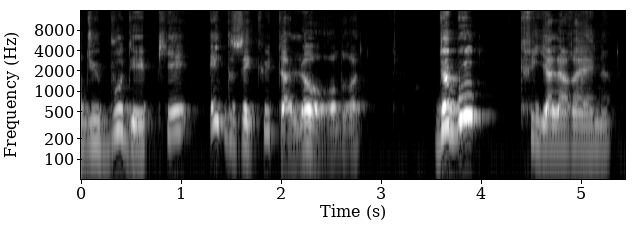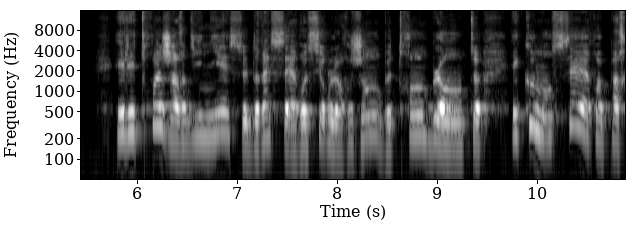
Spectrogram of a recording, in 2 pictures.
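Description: A woman reading a children's storybook aloud in a slow, measured narration. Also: mid-range voice, warm tone. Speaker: audiobook reader.

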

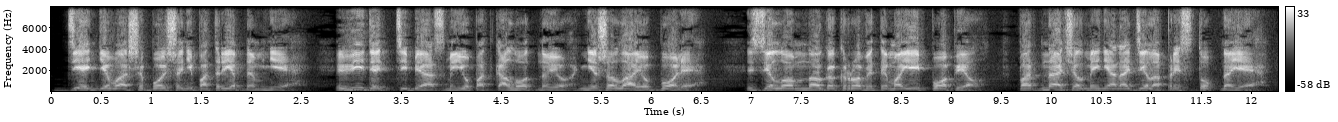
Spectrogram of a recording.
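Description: A man's voice: medium pitch, a little slow, bright, forceful tone. A man reading an audiobook voices a fervent young Russian man who speaks in an archaic, impassioned way. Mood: defiant.

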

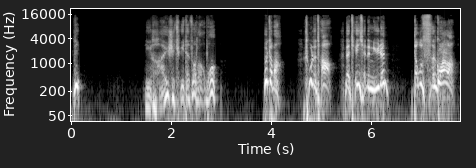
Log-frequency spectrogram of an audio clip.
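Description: A man's voice: mid-range voice, big pitch swings, measured pace, long pauses, breathy edge, no echo, studio quality, exaggerated voice. A man voicing a blunt, hot-tempered swordsman who roars his words. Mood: furious. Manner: loud roaring.

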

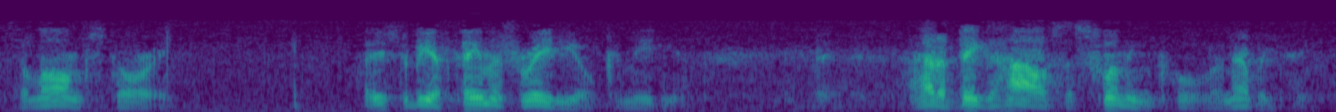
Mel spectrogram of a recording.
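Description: A man's voice: deep voice, expressive, quick pace, voice pushed down. A man playing a hungry, penniless American drifter in a 1940s radio comedy sketch, weary and self-pitying, on an old recording. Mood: downcast. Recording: scratchy narrow-band 1940s radio recording.

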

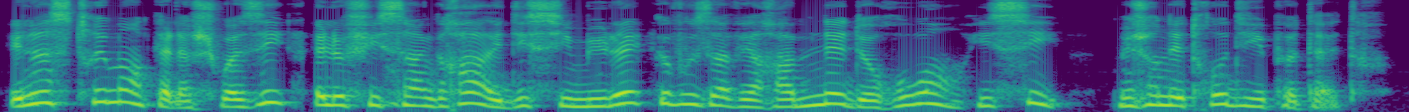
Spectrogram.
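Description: Cunning stepmother queen for an audiobook, soft insinuating delivery, warm mellow tone, read by a woman. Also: fairly high pitch, moderate pace, natural voice.

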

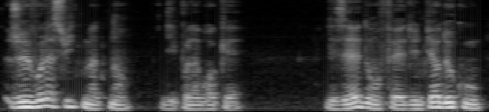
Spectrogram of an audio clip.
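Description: A man reading an audiobook, voicing a calm, kindly detective who asks gentle, patient questions. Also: on the low side, normal speed, slightly rough. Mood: reasoning. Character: calm, kindly middle-aged male detective.

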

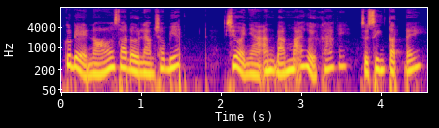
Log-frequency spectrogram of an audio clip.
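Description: A woman's voice: medium pitch, lively intonation, fast talker, dark tone, slightly rough. A woman voicing a blunt older brother lecturing his idle sister, in a storybook reading. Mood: annoyed. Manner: blunt, scolding.

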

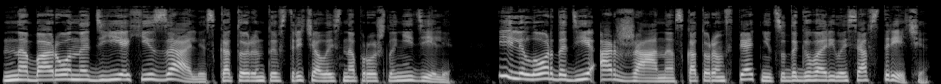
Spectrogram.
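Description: A woman's voice: on the low side, normal speed, dry recording, clean studio sound, natural voice. A woman reading an audiobook, voicing a sarcastic, defiant young man who mocks his family. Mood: mocking. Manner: mocking, biting, scornful.

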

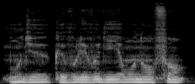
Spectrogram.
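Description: A man's voice: medium pitch, monotone, moderate pace, dark tone, breathy edge, natural voice. A man reading an audiobook, voicing an older aristocratic father, a Spanish duke, who is stern yet fatherly.

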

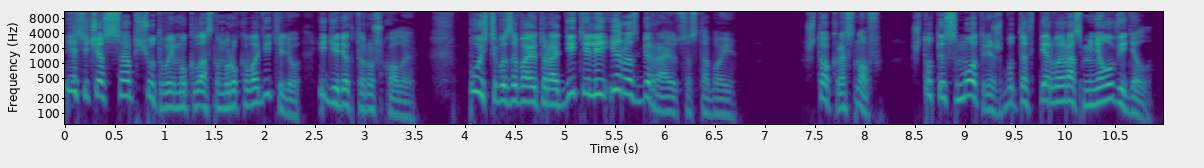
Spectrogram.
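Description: Brief: stern middle-aged schoolmistress scolding pupils, man doing the voice, raised pitch, audiobook. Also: very animated, a little fast, no room sound, clean studio sound. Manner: stern, lecturing, loud.

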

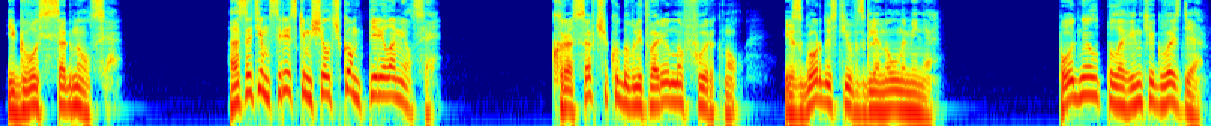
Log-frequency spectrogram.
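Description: Steady male audiobook narrator. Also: medium pitch, no room sound, studio quality. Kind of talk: first-person scripted narration.

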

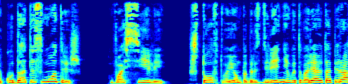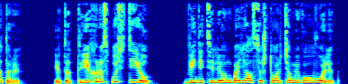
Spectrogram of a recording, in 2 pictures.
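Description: A stern middle-aged TV station boss who scolds his staff and hands down orders, read by a woman narrator. The voice sits a little high and sounds dry and close to the mic. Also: a little mellow, no room sound, natural voice. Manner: commanding, scolding.

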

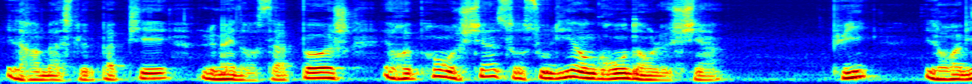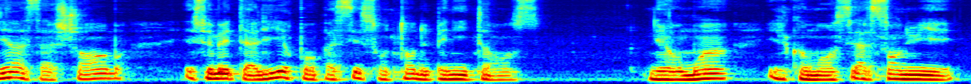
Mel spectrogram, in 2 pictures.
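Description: A man narrating a classic children's story in a measured, expressive storytelling manner. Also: medium pitch, slightly rough.

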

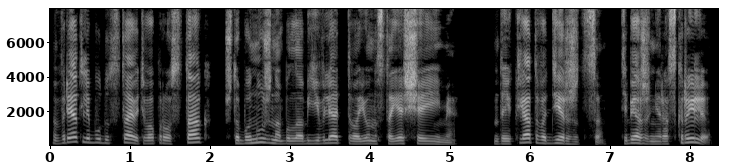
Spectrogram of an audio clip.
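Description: A woman's voice: lowish voice, moderate pace, no echo, studio quality, lightly acted. A woman reading an audiobook, voicing a young male dragon student who talks in a blunt, teasing, matter-of-fact way. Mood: wry. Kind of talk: audiobook character voice.

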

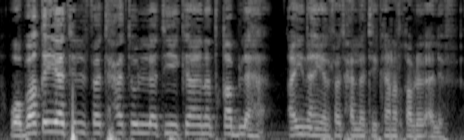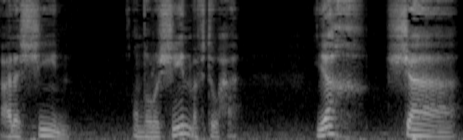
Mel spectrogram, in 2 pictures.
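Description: A man teaching an Arabic grammar lesson. He asks his students questions, answers them himself, and slows down when quoting the text. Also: fairly high pitch, slightly rough.

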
